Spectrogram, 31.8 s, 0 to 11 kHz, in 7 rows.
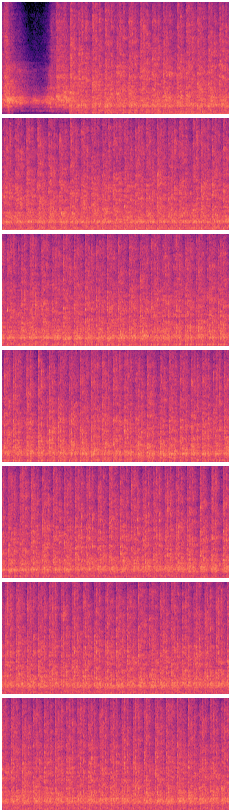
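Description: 2006 Yamaha Road Star Midnight 1700's air-cooled V-twin, on aftermarket exhaust pipes, catching as it is started about a second in and then idling loudly and steadily.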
